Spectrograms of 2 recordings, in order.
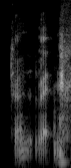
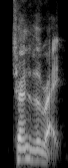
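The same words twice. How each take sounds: First: Said in the usual way. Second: Booming order to turn right, "Turn" hit hard; God's loud command. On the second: Retold or imitated. Retelling mother's story, God commands loudly. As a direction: call out the order like a voice from above. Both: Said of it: "And he'd say".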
